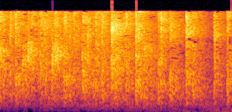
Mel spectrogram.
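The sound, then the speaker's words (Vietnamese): An audience claps loudly during a Vietnamese Catholic homily, a brief, dense burst of many hands with sharp individual claps standing out through the rapid patter. “Tròn tràng pháo tay đi thưa anh chị em.”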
